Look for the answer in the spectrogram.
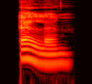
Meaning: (postposition) against; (noun) enemy, opponent
- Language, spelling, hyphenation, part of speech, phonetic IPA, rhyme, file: Hungarian, ellen, el‧len, postposition / noun, [ˈɛlːɛn], -ɛn, Hu-ellen.ogg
